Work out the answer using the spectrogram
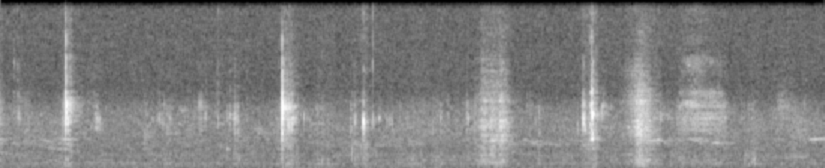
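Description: A person chewing a mouthful of rice with fried potato and fish, soft and close, with a few sharp wet clicks of the mouth.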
